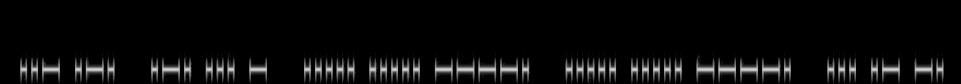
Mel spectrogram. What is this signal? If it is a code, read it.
Morse code, heard as a keyed tone, about 22 wpm, 700 Hz. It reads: UR RST 559 559 SAN
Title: Practice QSO - Exchange 1 - Beginning - 22wpm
